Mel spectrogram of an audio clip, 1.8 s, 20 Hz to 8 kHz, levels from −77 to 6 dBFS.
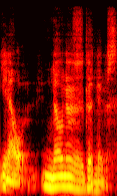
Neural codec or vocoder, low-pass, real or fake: codec, 24 kHz, 1 kbps, SNAC; 7.2 kHz; fake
